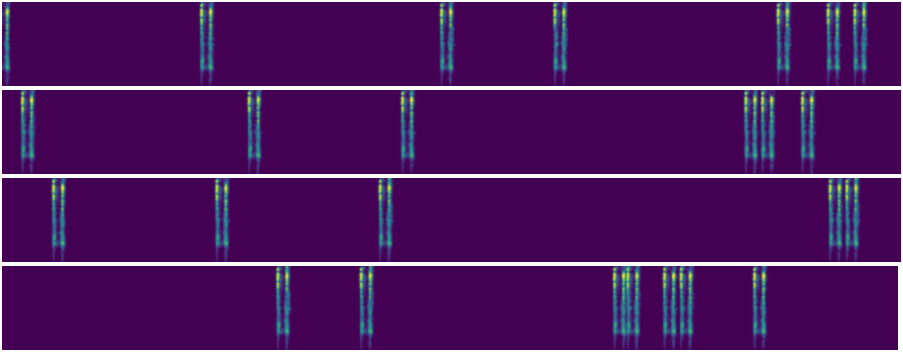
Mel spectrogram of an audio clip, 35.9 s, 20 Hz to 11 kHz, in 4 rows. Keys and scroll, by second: 16.4 alt+space, 25.9 ctrl+g, 31.7 ctrl+g.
